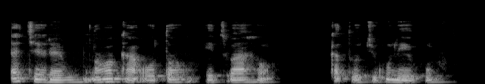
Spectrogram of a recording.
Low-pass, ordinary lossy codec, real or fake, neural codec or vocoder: none; none; real; none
